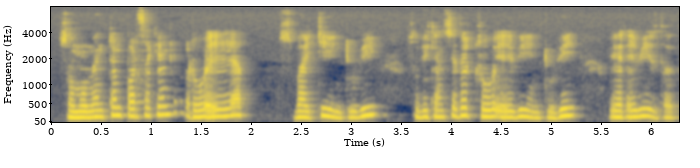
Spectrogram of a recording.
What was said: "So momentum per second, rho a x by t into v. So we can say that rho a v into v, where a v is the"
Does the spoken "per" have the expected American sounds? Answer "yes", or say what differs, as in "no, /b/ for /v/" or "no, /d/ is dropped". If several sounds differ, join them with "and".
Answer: yes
